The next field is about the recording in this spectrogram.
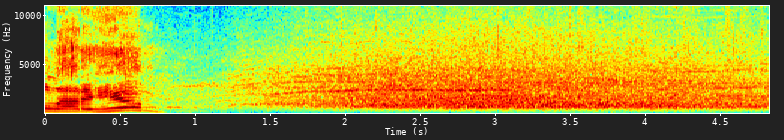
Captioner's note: audience cheers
